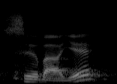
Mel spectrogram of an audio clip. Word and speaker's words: 스바: 살펴보기 원하는 누구입니까 바로 스바의 여왕이었습니다 습니다 발음을 잘하셔야 됩니다 스바 시바가 아닙니다 옛날에는 시바 여왕이라 그랬는데 뭐 상관없습니다 뭐 어차피 외래 하니까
